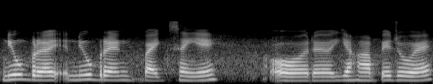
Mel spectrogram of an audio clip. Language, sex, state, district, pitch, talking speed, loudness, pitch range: Hindi, female, Punjab, Pathankot, 195 Hz, 180 wpm, -15 LUFS, 185-205 Hz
